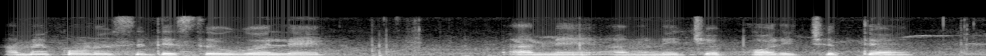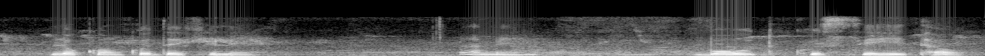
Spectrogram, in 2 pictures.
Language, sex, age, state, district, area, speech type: Odia, female, 18-30, Odisha, Kendrapara, urban, spontaneous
